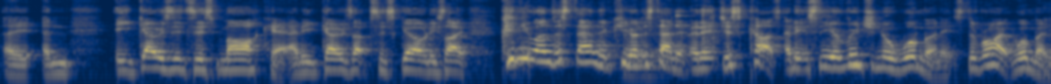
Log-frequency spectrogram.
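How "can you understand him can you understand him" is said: put-on, very high, frantic, rushed, pleading panic. Retelling a film scene where a character asks a girl in a market, imitating Tim freaking out. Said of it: "Tim's freaking out".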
